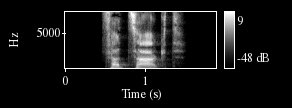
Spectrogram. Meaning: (verb) 1. past participle of verzagen 2. inflection of verzagen: second-person plural present 3. inflection of verzagen: third-person singular present 4. inflection of verzagen: plural imperative
- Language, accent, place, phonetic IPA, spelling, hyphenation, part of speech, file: German, Germany, Berlin, [fɛɐ̯ˈt͡saːkt], verzagt, ver‧zagt, verb / adjective, De-verzagt.ogg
